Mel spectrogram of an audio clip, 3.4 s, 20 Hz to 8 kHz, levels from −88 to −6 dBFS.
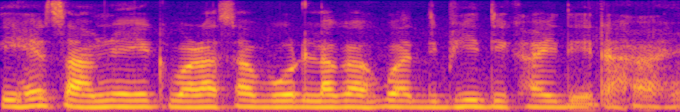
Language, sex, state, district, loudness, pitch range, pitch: Hindi, female, Chhattisgarh, Rajnandgaon, -18 LUFS, 160-170 Hz, 165 Hz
